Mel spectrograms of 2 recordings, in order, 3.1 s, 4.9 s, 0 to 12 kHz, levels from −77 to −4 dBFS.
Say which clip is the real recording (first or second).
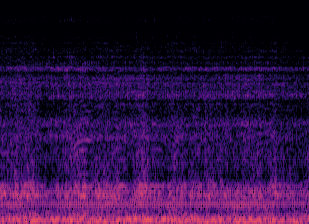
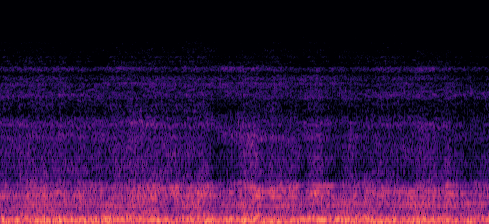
first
